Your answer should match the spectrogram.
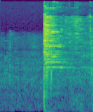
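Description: Glass breaking in Minecraft: one sudden, loud shatter with bright clinking fragments halfway through, decaying over the next half second against a quiet background.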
